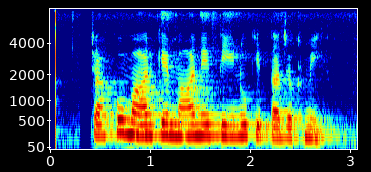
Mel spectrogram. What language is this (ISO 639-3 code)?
pan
